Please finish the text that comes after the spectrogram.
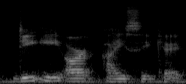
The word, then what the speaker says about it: Derick: It's Derick. So it's a British sounding way of Derick. It's Derick. Hello, Derick. That's how you pronounce it.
